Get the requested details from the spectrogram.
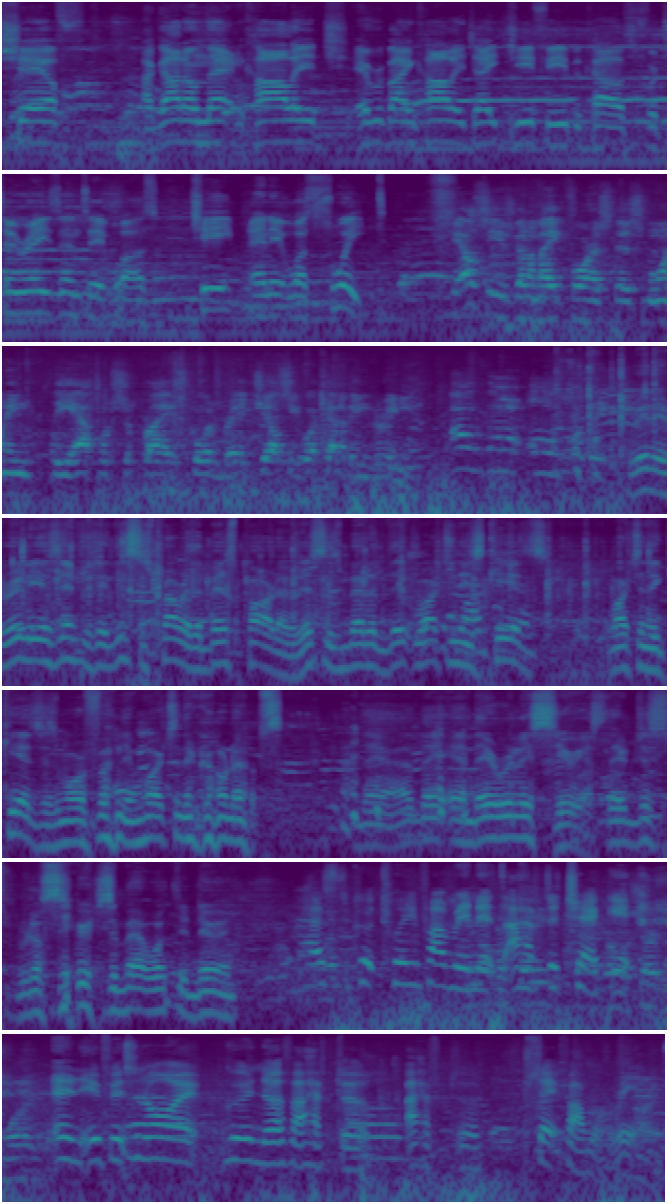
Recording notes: an audio postcard from a cornbread--- that's right, cornbread-- festival in Tennessee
